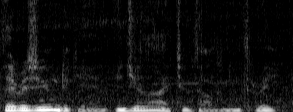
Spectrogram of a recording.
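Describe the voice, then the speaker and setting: A man with a British accent, medium pitch and lively intonation, at a moderate pace, over noticeable background noise. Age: 60s. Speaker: railway enthusiast. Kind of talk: scripted narration. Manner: formal.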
